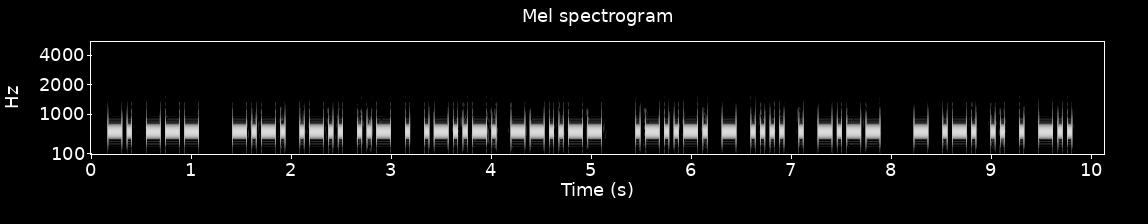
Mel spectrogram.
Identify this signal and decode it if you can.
Morse code, heard as a keyed tone, about 25 wpm, 600 Hz. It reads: NO CLUE", "THEY TRIED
